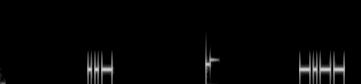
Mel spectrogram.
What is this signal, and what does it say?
Morse code, heard as a keyed tone, about 36 wpm, 700 Hz. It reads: U Y
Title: Single Letters 35wpm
